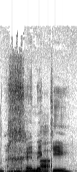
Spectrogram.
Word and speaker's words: Haneke: Haneke.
